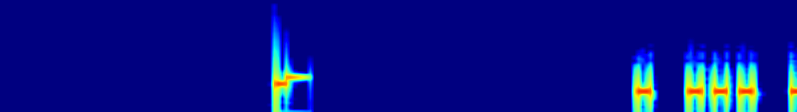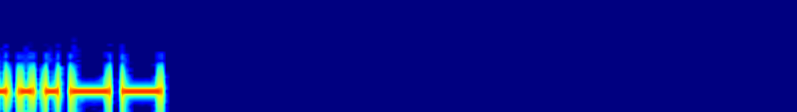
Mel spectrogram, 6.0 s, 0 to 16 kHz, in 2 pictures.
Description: Morse code, heard as a keyed tone, about 25 wpm, 700 Hz. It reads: ES3
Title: Callsign Prefixes for Top 50 DXCC - 25wpm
